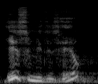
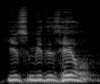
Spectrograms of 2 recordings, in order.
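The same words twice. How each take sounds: First: It sounds mocking and doubtful. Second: It sounds like an earnest invitation to believe.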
